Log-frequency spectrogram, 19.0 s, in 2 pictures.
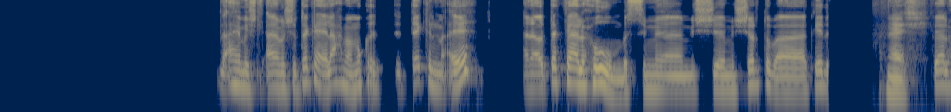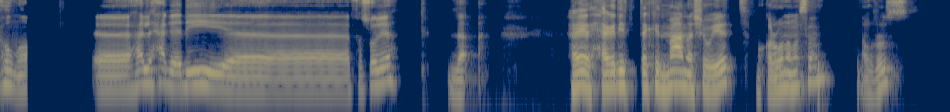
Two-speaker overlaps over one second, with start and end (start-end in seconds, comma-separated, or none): none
